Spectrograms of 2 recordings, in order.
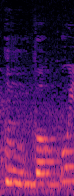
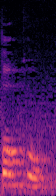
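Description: First: The stress falls on the initial nasal m. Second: The stress falls on the consonant after m. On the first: The speaker calls it wrong. "The stress will not be on the first. You don't say like mpoku" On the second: The speaker calls it right. "the stress will always be on the consonant following the m"

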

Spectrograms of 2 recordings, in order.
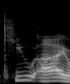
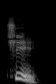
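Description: First: The name is spelled out as two letters. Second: The name is said as one word, 'chee'.

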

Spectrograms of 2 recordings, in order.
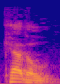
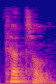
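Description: First: It is said in an informal American pronunciation. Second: It is said in the formal standard pronunciation. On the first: "American kettle أو informal American" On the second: "النطق الرسمي"

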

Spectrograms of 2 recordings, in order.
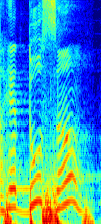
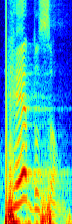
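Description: First: The stress is on the second syllable. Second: The stress is on the first syllable. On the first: "Também não" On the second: "Não, desculpa, tá?"

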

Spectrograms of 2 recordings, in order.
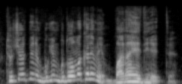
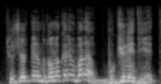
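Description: First: The stress falls on the word bana. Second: The stress falls on the word bugün. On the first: It was given to me, not to anyone else. "Burada dolaylı tümlece vurgu var" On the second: It was given today. "Yani burada zamana vurgu var"

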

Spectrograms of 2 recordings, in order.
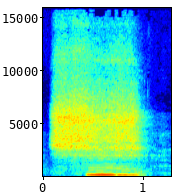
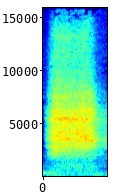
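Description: First: The sound is voiced, a buzzing zh. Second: The sound is voiceless hissing with no voice. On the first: "And now activate your voice" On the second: "go first to the voiceless consonant"

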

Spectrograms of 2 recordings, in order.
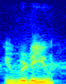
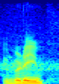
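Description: No difference in how they are said.

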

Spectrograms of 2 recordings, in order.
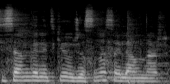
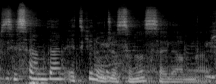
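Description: First: The voice sounds plain, without any echo. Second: The voice sounds echoey, like a reverberating announcement.

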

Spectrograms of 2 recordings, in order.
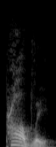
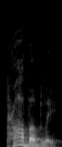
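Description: First: The word is said with two syllables. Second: The word is said with three full syllables. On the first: The speaker calls it right. "The middle syllable just disappears" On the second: The speaker calls it wrong. "but that's not what we native speakers say"

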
